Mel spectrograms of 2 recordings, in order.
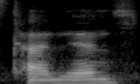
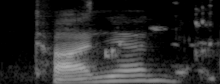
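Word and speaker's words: Tonyan: Robert Funyuns, Tunyuns. How do you pronounce his name? Tanyan? Tanyan? He was like, it's like Funyuns. – Yeah, I had said Tanya, and so I was wrong.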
